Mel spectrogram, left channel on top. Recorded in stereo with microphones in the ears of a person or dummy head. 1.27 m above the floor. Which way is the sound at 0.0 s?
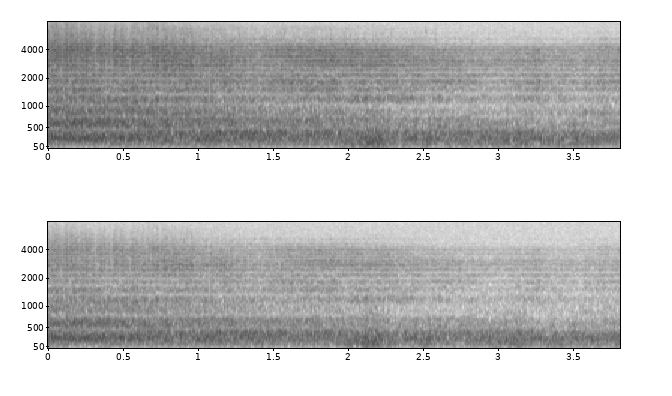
45° left (ahead or behind).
